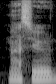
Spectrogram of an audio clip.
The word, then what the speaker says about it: masu: same as in english if you read something like masu phonetically masu the u at the end is hardly ever pronounced before i start the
